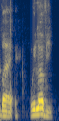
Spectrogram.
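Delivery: emotional, choked-up, voice catching on words. Thanking someone in person for what they mean to the group, choked up with emotion. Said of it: "I'm getting a little choked up".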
